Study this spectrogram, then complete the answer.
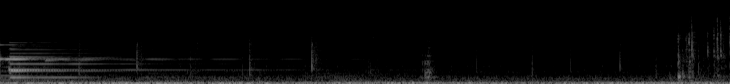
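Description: Footsteps thud slowly across creaking wooden floorboards.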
